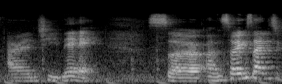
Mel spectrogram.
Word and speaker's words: arancini: at the end it's arancini and if it has the e then it's arancine so i'm so excited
